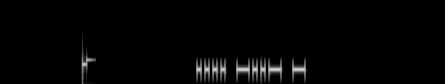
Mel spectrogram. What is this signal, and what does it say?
Morse code, heard as a keyed tone, about 30 wpm, 700 Hz. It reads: HXT
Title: USA Call Sign Postfixes - 3 Letters 30wpm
